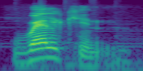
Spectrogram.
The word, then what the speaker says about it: welkin: is spelled as w-e-l-k-i-n this word is pronounced as Vulcan welcome might not look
